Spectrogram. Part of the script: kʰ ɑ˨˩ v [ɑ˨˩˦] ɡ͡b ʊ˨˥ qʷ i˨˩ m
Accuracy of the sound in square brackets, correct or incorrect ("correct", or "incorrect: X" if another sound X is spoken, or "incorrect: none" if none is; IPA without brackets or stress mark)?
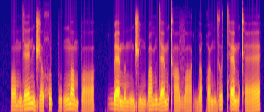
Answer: incorrect: ɑ˨˩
